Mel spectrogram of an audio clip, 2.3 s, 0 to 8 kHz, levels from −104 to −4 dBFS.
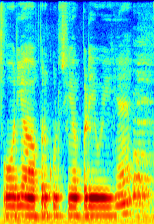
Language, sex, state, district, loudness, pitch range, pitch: Hindi, male, Uttar Pradesh, Shamli, -12 LUFS, 120-125 Hz, 120 Hz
